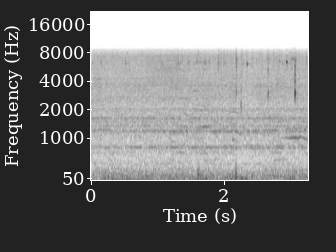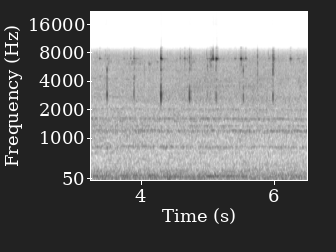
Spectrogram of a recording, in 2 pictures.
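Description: Outdoor ambience: a heavy, uneven low rumble of wind on the microphone over a distant traffic hum, with a scatter of short high ticks from about two and a half seconds in.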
